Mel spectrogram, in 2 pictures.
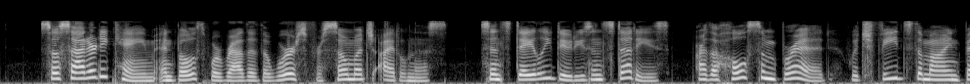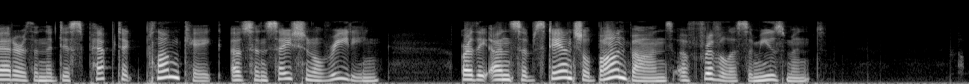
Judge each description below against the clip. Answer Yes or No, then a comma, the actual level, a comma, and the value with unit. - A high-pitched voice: Yes, high, 215 Hz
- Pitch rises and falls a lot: Yes, wide, 6.1 semitones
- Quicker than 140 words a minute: No, slow, 135 wpm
